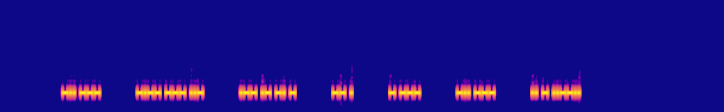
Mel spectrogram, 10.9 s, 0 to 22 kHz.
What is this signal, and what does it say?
Morse code, heard as a keyed tone, about 46 wpm, 700 Hz. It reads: DO YOU WANT ME TO DO IT?
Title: 3x Word-Spacing - Sentences from Top 200 Words - 45wpm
